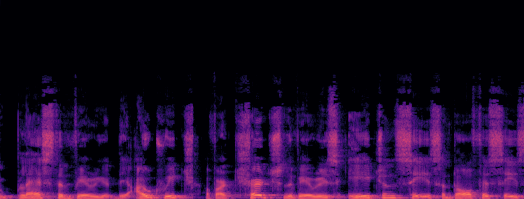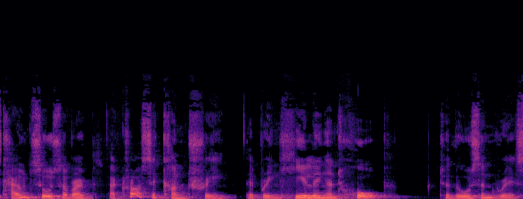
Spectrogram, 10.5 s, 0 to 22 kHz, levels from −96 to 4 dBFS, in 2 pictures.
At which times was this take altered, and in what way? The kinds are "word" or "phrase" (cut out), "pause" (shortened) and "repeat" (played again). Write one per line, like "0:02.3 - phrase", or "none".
0:01.9 - word
0:05.2 - word
0:06.2 - word
0:07.6 - pause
